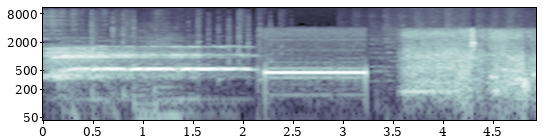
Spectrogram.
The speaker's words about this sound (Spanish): Bueno, pues vamos a llamarle a Vanessa, vamos a ver qué pasa.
